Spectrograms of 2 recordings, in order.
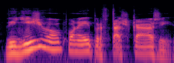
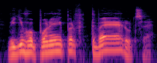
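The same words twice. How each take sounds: First: Drawn-out, high, disbelieving taunt; mild roar. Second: Higher, pointed denial stressing "tvé"; firm retort. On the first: Hunchback echoing the merchant's denial, roaring in mock disbelief. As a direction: throw the words back, high and slow. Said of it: "zařval hrbáč". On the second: Accused merchant turning it on the hunchback, firm retort. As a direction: push back on the accuser with "tvé". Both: A narrator's reading.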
